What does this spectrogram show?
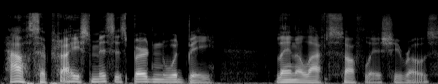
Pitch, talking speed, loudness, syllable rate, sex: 100 Hz, 165 wpm, -24 LUFS, 4.8 syllables/s, male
